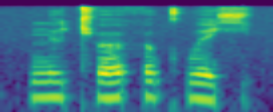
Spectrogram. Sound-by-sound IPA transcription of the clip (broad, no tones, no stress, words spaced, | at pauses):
nɨcʰɵ hɵkʷʰeç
